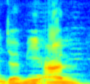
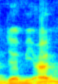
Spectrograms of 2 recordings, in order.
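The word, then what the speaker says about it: جَمِيعًا: Nah, awalnya jamian kalau kita waqaf maka tanwinnya diiwatkan, dibadalkan, diganti menjadi fathah saja ketemu alif. Maka jamian berubah menjadi jamia ya.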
